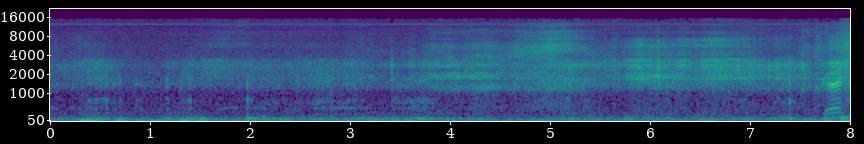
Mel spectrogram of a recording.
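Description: Skis sliding and scraping over packed snow. The hiss swells and fades with the turns, over a low rumble.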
